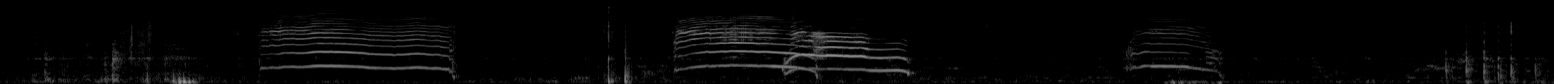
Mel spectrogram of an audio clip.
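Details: Kitten in India giving three loud, drawn-out meows separated by quiet gaps, the middle one longest and wavering, with soft room sounds and small knocks between calls.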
